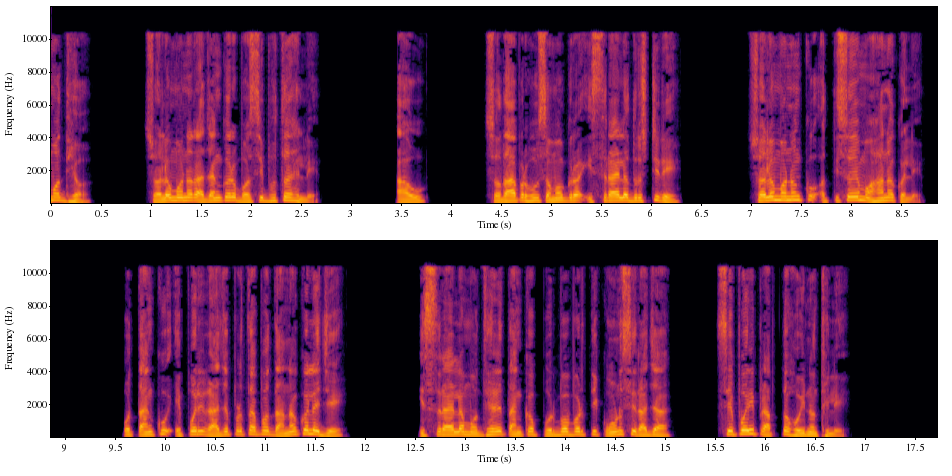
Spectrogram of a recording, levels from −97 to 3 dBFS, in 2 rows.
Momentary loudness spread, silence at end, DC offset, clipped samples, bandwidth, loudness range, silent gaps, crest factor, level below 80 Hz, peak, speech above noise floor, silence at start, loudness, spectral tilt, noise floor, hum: 9 LU; 0.95 s; under 0.1%; under 0.1%; 11 kHz; 2 LU; 0.44-0.92 s, 2.72-3.44 s, 3.80-4.31 s, 6.32-6.95 s, 8.75-9.57 s, 11.86-12.53 s, 15.12-15.50 s; 16 dB; -68 dBFS; -2 dBFS; over 74 dB; 0 s; -17 LUFS; -6 dB/octave; under -90 dBFS; none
